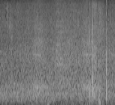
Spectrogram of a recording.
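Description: Steady hiss of wind and rain in the open, with a couple of sharp clicks near the end.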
